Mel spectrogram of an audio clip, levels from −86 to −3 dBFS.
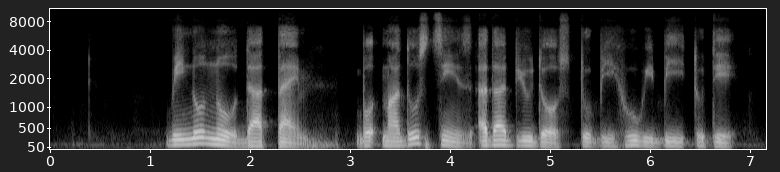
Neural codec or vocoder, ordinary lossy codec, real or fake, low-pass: codec, 24 kHz, 0.9 kbps, WavTokenizer, large speech release; Opus, 32 kbps; fake; 9.9 kHz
